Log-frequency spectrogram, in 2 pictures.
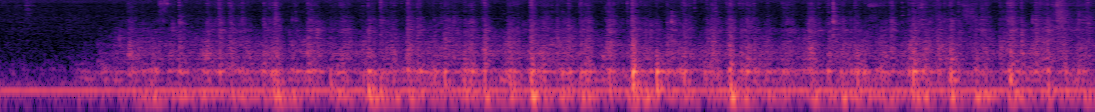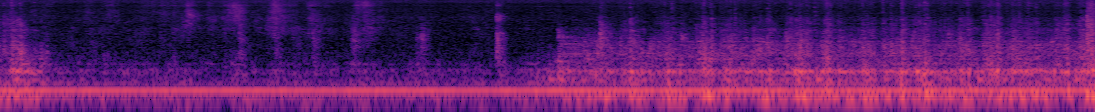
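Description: Wet laundry tumbles and sloshes in a washing machine drum.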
